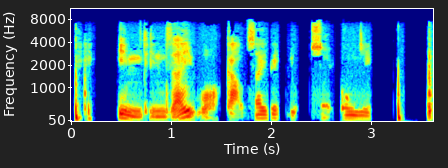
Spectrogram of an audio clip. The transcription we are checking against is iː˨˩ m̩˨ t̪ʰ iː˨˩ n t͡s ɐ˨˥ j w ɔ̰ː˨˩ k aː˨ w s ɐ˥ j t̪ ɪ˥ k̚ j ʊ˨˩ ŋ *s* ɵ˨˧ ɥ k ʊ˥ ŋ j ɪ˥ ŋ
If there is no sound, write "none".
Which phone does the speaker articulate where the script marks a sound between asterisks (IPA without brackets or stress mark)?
s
